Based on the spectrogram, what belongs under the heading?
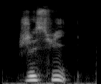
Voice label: "JE SUIS", French, female; to be verbe etre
